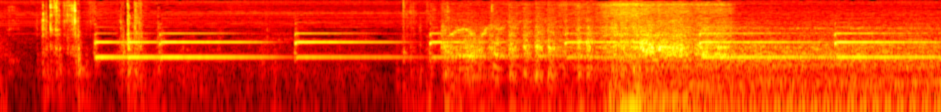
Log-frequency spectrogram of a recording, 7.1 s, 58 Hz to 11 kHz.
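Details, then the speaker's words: 1997 Lincoln Continental V8, cold start: uneven, pulsing stumble from one dead cylinder, same as the day before; the coil pack was suspected, and pulling plug wires one by one traced the dead cylinder. "all right is running exactly the same as yesterday yeah you can hear that pulsing Miss"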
